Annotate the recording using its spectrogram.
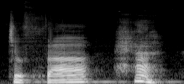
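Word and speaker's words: تفاحة: Tufaha. Tufaha. This is ha. Ha. And then we have a ta. A ta is at the end. We pronounce it like ha.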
